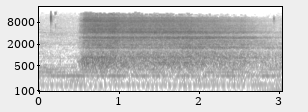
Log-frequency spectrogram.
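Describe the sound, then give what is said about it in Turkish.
A big deep breath drawn in during a guided relaxation: one long, steady, airy rush lasting about two and a half seconds, loud and alone, easing slightly at the end. “Ve kocaman büyük bir nefesle gözlerimizi kapatıyoruz.”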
